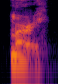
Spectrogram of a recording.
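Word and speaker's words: Maury: to a county that doesn't know how to pronounce itself. Murray, because it's spelled different. It's spelled Mory County, right? Like uh like like Mory Povich. Yeah. But it is pronounced Murray.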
